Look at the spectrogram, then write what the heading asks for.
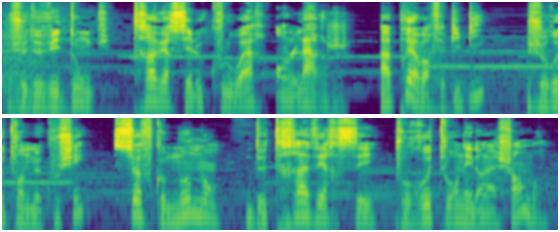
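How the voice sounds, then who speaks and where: A man narrating paranormal stories in a steady, measured storytelling voice. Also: medium pitch. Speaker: YouTuber.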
